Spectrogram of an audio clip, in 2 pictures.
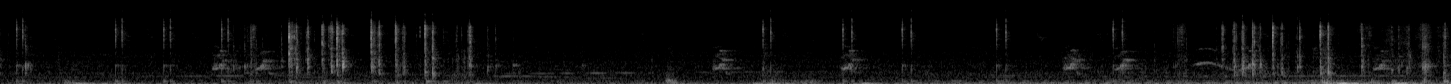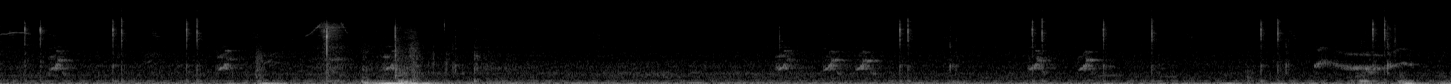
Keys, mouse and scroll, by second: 0.0 click, 1.0 click, 1.5 click, 2.1 click, 2.5-3.8 typing, 4.1 Return, 4.4 ctrl+s, 7.5 click, 8.3 click, 8.9 click, 9.8 click, 11.0 click, 11.8-13.3 typing, 14.6 middle click, 15.5 click, 16.2 click, 23.3 click, 24.7 click, 25.4 click, 27.0 click, 28.1 click, 28.9 click.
